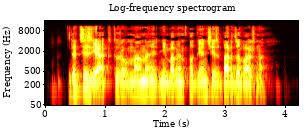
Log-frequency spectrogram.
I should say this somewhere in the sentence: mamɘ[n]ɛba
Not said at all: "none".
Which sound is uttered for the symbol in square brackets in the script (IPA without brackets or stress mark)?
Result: ɲ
